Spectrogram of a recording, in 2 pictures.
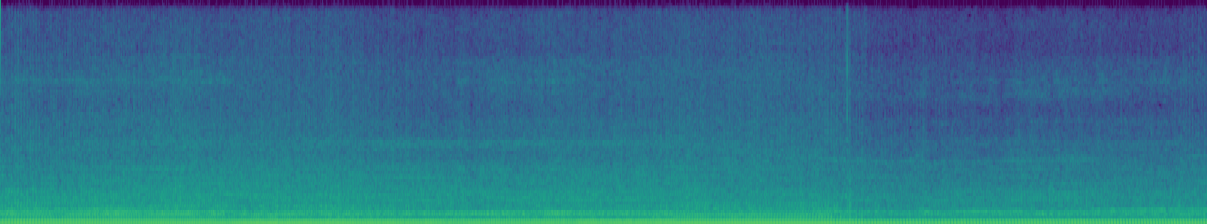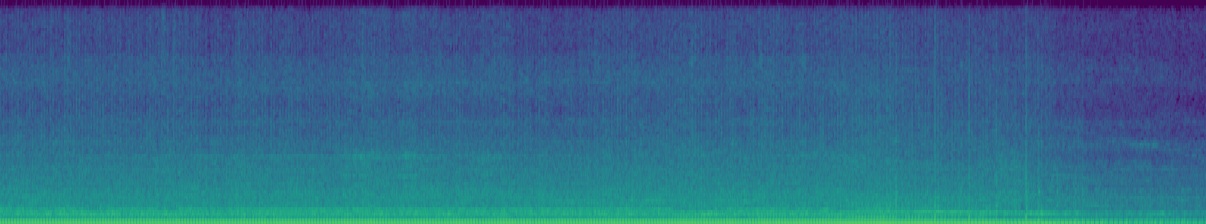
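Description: A motorcycle engine rumbles up close, rising and falling in pitch as it shifts gears.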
